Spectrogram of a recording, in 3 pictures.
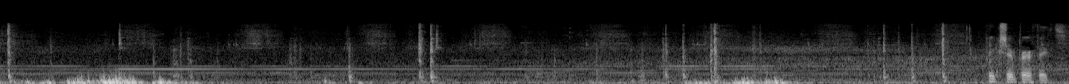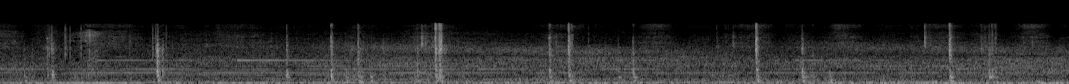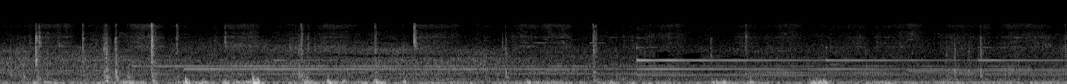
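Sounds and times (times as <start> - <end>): cable clicks and knocks: 4.2 - 4.5.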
